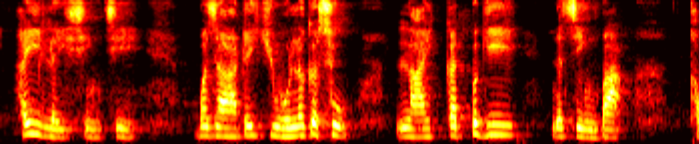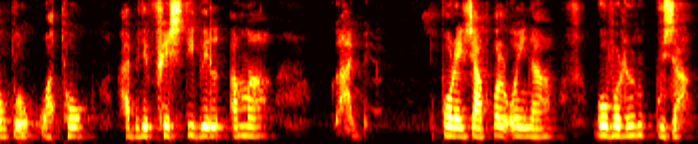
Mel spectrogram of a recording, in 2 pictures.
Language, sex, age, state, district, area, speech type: Manipuri, female, 60+, Manipur, Bishnupur, rural, spontaneous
